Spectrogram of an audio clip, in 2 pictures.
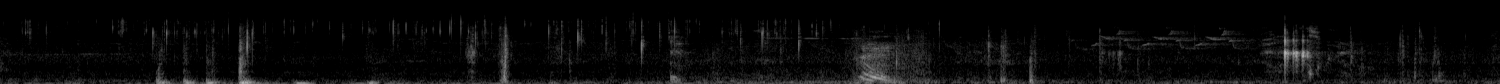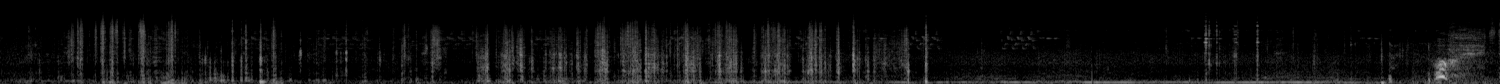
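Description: RV sewer hose and its plastic fittings being handled: scattered clicks, knocks and rustles as the hose is uncoupled from the trailer's tank outlet and lifted, with a denser patch of handling noise about halfway through.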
